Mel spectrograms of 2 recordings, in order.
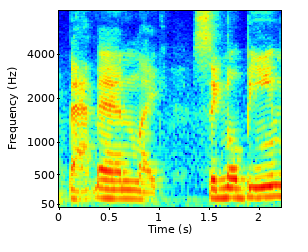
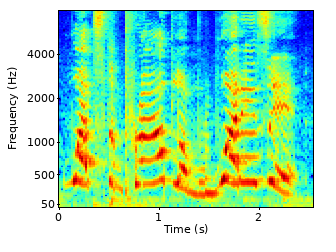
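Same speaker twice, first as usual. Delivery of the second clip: much higher, louder, slow hammed-up Batman; a silly over-the-top Batman growl pitched way up; 9 dB louder, slower than usual. Batman arriving at the dumpster fire, hammed-up silly voice. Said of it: "Batman rolls up and he's like".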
